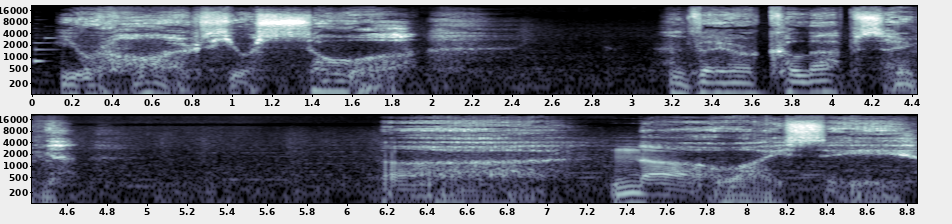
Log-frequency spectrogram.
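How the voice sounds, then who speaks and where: Over loud background noise, a man does a put-on character voice at a fairly low pitch, very slowly and with long, frequent pauses. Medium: video game. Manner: solemn, measured, formal.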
